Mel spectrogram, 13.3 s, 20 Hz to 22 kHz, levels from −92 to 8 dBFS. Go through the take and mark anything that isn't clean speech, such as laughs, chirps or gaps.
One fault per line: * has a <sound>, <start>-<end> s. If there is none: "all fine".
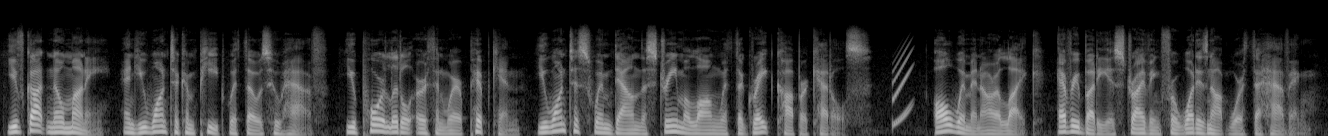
* has a chirp, 8.9-9.2 s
